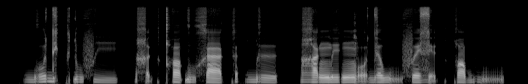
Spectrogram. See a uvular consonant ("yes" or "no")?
yes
